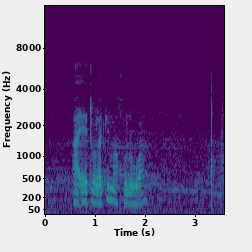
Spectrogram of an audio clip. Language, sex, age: Northern Sotho, male, 24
